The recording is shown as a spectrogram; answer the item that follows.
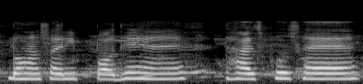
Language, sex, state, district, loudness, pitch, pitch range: Hindi, female, Chhattisgarh, Raipur, -14 LUFS, 255 Hz, 250-270 Hz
